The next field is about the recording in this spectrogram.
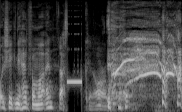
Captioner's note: beep; laughing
